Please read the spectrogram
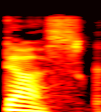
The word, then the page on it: dusk: American English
